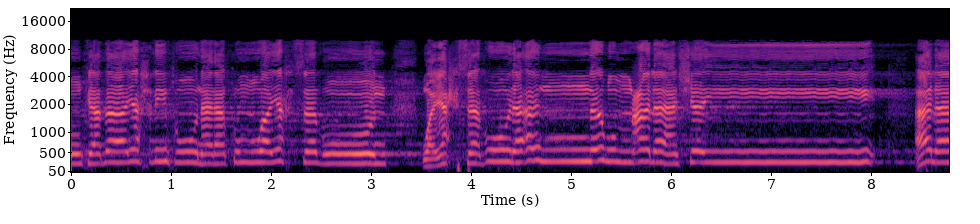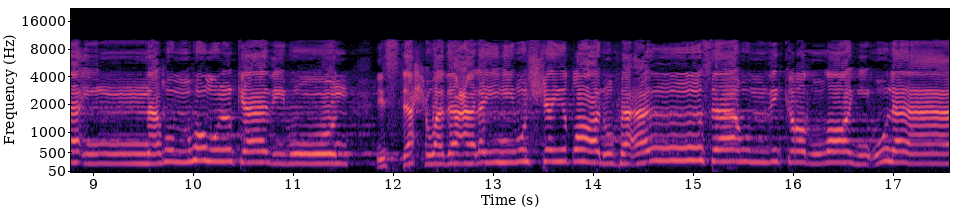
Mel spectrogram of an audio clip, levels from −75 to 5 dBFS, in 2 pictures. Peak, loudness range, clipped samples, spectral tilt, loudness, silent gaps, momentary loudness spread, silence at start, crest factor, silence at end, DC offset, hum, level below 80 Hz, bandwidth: -6 dBFS; 2 LU; under 0.1%; -0.5 dB/octave; -20 LUFS; none; 7 LU; 0 s; 16 dB; 0 s; under 0.1%; none; -68 dBFS; 10.5 kHz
